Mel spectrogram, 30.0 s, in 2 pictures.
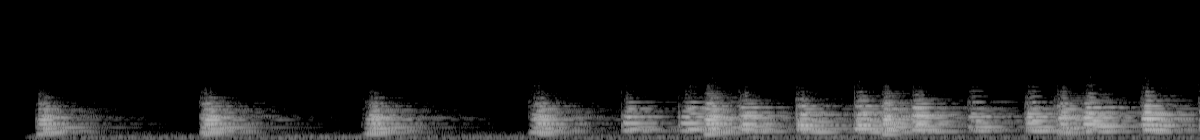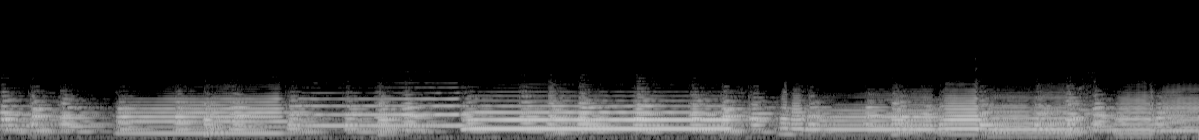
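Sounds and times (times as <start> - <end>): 
bass trombone: 6.6 - 29.9.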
